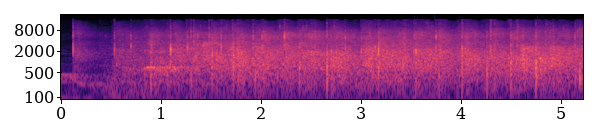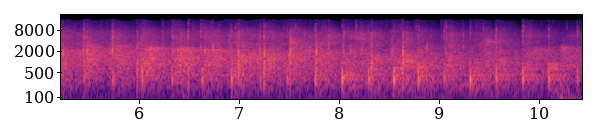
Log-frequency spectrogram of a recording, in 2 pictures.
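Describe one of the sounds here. An accordion plays along.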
